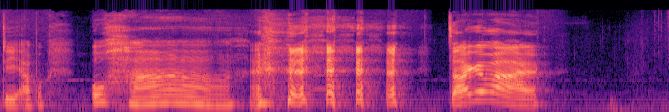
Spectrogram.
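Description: A young woman laughs aloud.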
